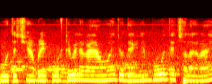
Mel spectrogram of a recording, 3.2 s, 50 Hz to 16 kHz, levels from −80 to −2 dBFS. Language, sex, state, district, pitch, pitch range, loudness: Hindi, female, Haryana, Charkhi Dadri, 175 Hz, 170-185 Hz, -13 LUFS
